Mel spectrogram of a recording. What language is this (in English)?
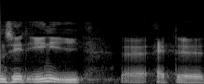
Danish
